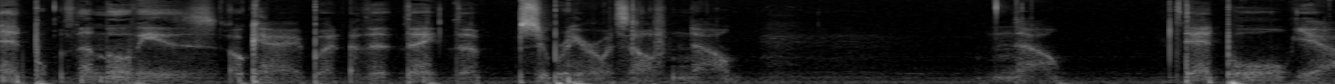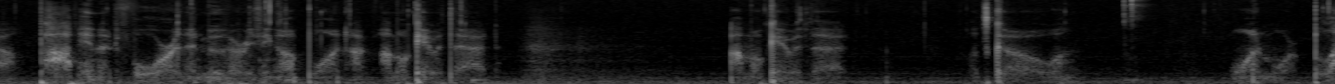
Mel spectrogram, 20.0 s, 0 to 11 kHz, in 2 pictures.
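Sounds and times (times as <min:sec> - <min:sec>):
man whispering: 0:00.0 - 0:05.6, 0:07.4 - 0:08.0, 0:08.8 - 0:13.8, 0:15.4 - 0:16.5, 0:17.2 - 0:18.1, 0:19.2 - 0:20.0
sharp clicks: 0:18.4 - 0:18.6.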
